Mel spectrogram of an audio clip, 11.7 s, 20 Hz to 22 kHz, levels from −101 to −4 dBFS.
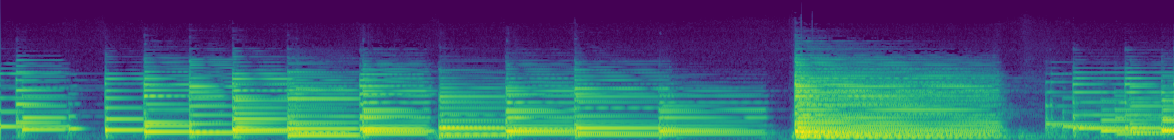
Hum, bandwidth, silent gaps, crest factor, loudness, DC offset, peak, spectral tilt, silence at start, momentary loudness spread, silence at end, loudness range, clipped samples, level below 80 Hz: none; 4.6 kHz; none; 16 dB; -17 LUFS; under 0.1%; 0 dBFS; -10.5 dB/octave; 0 s; 12 LU; 0 s; 3 LU; under 0.1%; -56 dBFS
